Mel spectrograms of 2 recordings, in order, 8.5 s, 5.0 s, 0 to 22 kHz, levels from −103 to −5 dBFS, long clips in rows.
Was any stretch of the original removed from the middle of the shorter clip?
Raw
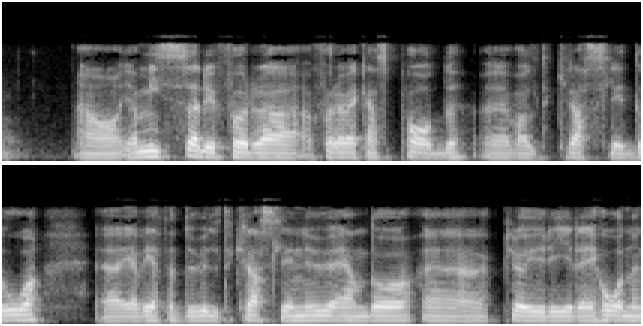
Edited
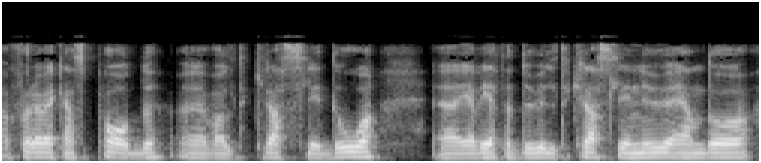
no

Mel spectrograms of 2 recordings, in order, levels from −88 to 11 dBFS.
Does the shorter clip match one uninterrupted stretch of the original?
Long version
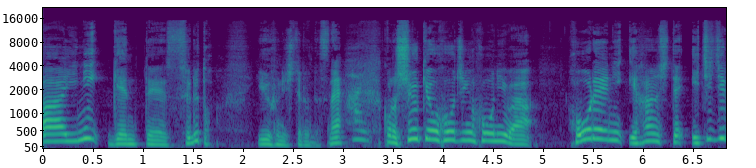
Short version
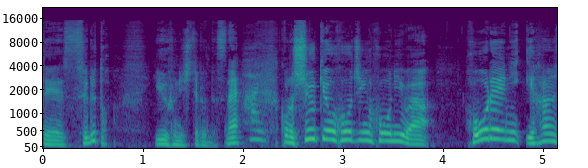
yes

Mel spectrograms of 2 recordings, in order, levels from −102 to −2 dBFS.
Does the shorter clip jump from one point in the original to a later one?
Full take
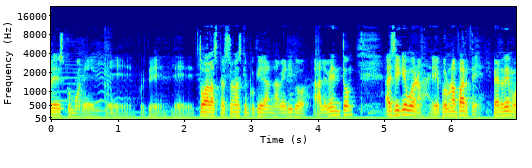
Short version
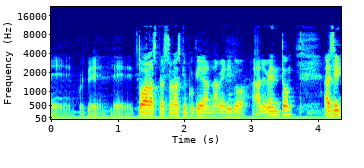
no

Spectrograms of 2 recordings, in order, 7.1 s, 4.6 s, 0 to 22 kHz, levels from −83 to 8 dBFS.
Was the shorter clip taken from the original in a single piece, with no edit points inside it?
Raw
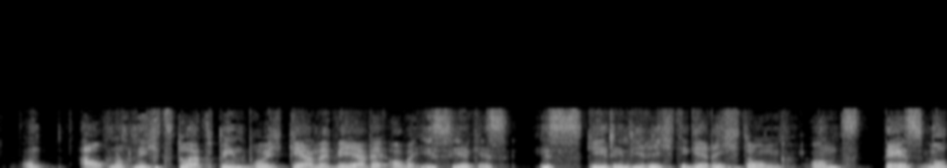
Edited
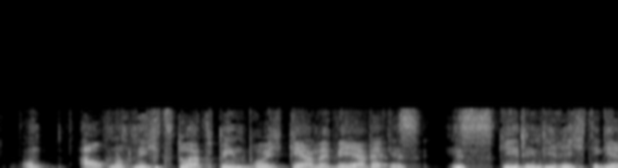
no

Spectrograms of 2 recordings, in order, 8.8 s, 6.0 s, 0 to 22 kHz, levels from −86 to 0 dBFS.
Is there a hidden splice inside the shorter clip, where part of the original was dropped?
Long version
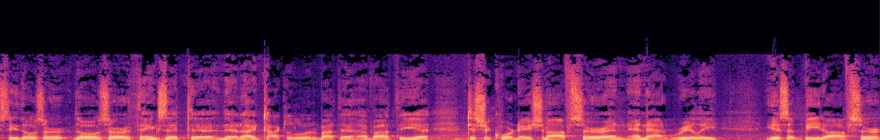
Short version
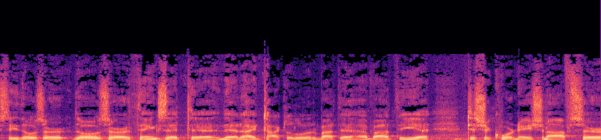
no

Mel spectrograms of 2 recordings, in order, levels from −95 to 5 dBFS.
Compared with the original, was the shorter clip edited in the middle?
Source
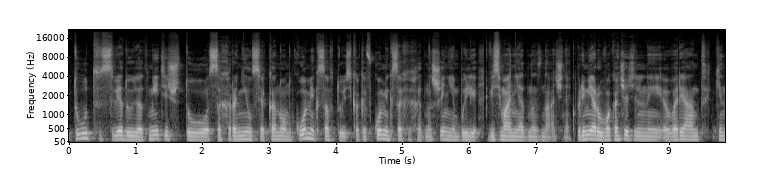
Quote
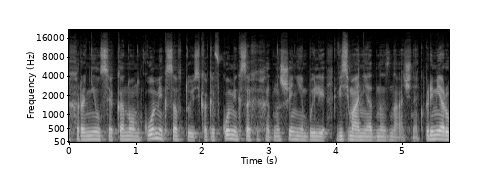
no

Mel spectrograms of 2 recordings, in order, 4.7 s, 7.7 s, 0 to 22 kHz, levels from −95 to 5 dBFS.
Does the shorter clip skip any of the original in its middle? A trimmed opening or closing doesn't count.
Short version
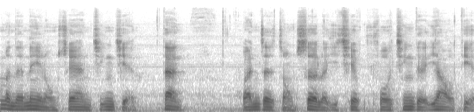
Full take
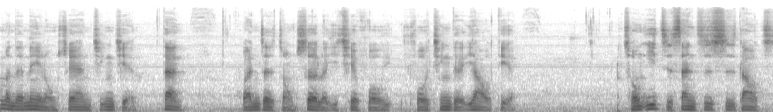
yes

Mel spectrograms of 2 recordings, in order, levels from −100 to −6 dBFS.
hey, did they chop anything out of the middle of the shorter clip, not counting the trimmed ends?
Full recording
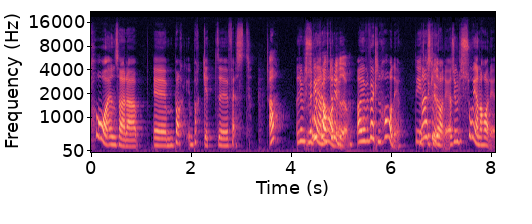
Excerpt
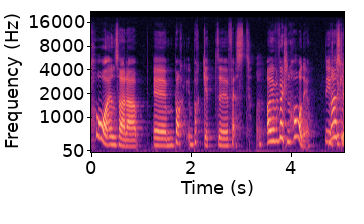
yes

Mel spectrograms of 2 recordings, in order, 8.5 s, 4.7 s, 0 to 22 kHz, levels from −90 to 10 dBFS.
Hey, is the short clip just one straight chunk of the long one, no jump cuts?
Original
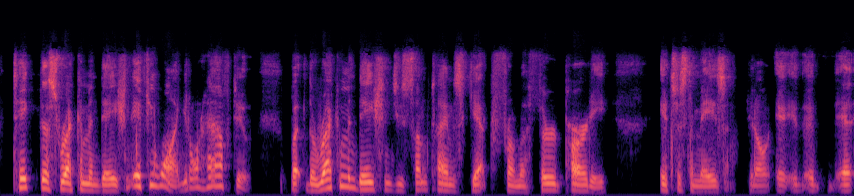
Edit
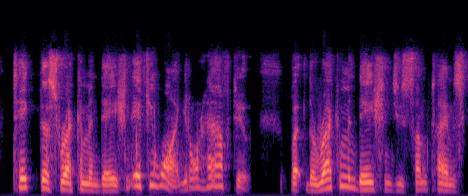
yes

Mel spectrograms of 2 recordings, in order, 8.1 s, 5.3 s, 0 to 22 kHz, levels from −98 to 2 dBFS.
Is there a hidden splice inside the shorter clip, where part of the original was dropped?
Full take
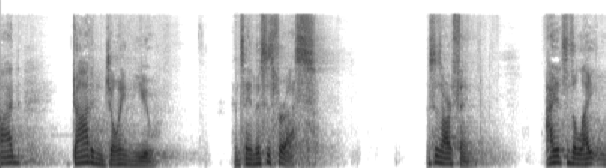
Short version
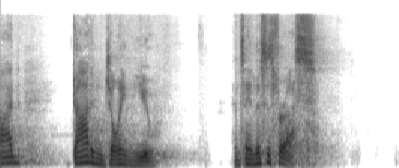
no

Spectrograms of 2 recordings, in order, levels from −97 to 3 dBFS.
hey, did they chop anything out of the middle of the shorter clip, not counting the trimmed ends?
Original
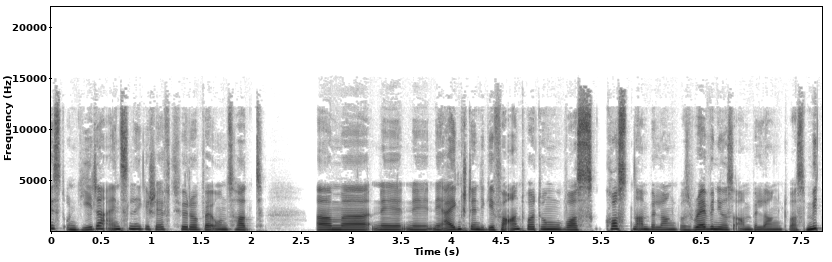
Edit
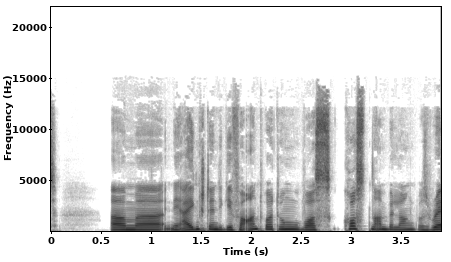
yes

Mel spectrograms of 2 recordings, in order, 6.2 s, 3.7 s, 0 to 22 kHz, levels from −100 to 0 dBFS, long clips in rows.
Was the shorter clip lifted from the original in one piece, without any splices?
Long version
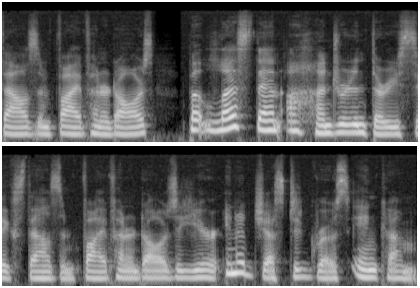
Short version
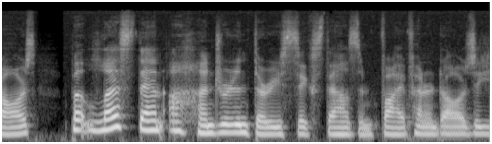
yes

